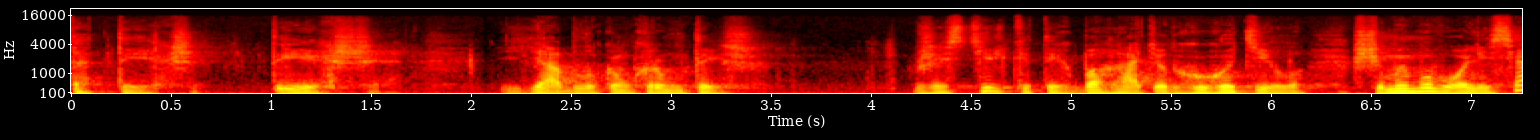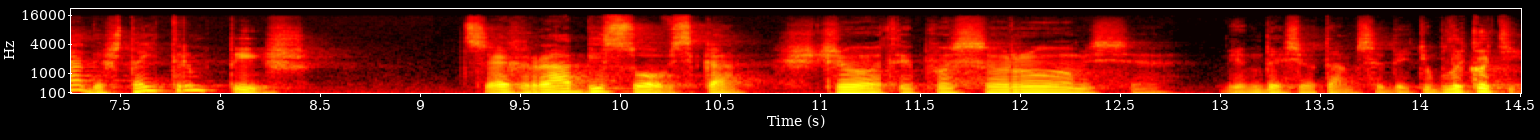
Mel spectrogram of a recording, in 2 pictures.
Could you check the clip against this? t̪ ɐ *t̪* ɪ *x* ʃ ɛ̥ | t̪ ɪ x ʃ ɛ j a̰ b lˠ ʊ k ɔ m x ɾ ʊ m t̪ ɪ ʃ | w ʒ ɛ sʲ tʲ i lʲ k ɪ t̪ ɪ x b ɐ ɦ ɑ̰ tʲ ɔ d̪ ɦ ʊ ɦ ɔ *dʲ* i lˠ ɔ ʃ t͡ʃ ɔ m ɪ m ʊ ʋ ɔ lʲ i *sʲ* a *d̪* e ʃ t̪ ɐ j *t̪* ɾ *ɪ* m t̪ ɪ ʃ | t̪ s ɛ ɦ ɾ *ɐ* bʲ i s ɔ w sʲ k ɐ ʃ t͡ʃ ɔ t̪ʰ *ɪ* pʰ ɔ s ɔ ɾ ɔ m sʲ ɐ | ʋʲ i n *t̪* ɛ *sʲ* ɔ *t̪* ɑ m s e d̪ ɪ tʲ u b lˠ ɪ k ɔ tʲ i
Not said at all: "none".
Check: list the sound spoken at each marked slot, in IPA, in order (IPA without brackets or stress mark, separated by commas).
t̪, x, tʲ, sʲ, d̪, t̪, ɪ, ɑ, ɪ, d̪, sʲ, t̪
